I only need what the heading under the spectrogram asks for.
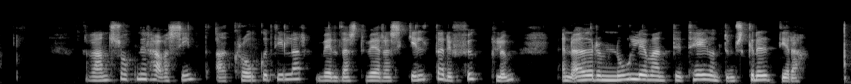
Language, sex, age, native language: Icelandic, female, 30-39, Icelandic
